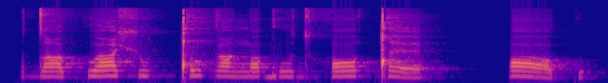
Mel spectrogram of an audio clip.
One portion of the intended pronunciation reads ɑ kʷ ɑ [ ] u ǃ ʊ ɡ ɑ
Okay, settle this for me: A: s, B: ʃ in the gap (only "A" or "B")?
B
